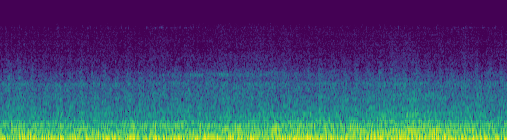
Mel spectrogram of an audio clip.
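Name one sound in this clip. A spacecraft engine hums with a deep, steady rumble.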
